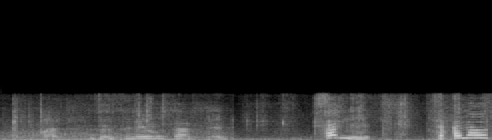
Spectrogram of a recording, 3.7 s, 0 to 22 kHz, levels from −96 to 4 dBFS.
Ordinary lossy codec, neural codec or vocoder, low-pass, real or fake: none; codec, 44.1 kHz, 2.6 kbps, SNAC; 7.2 kHz; fake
